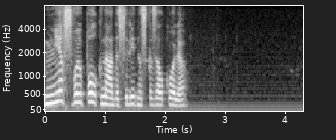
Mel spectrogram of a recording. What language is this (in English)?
Russian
